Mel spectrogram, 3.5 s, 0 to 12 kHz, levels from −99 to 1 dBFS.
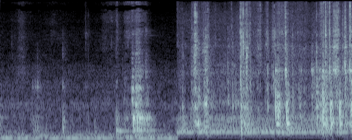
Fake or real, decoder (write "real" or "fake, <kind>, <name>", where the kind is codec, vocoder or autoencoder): real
